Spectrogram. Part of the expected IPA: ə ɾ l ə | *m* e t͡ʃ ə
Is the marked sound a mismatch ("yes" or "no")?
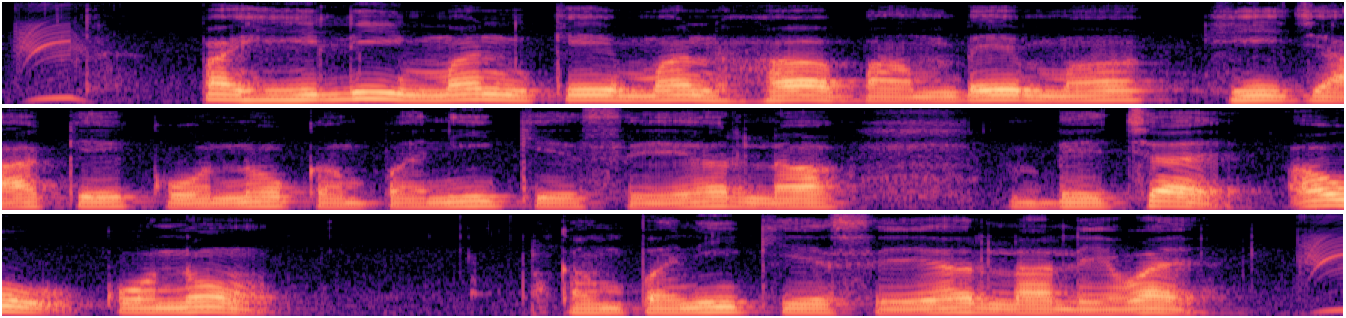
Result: yes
